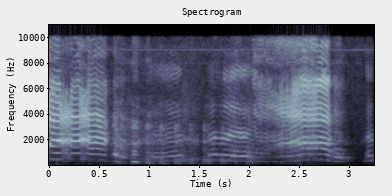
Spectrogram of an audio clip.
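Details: Newborn girl's cry: high-pitched, rhythmic wailing in repeated bursts with brief catches, in a small room; mother mentions breastfeeding and bottle.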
